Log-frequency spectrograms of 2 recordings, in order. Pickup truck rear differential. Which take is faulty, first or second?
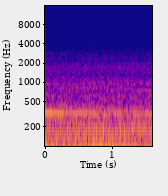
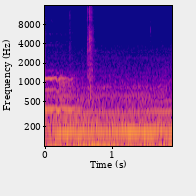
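first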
